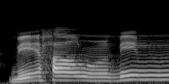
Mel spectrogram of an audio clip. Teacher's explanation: tanwin bertemu mim, idgham bi gunnah, masuk beserta dengan dua harakat.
